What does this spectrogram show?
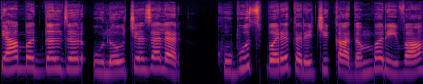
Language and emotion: Goan Konkani, neutral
